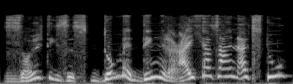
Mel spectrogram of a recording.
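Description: A woman's voice: high-pitched, huge pitch swings, slow pace, slightly rough, no echo, full character voice. A woman playing a scheming, commanding mother in a children's fairy-tale radio play. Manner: commanding, scornful.

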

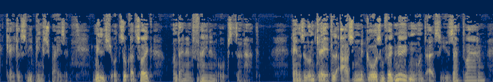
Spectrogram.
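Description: A man narrating a fairy-tale radio play in a slow storytelling manner. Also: low voice, vocal fry, slightly rough. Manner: slow, storytelling, lively emphasis.

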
